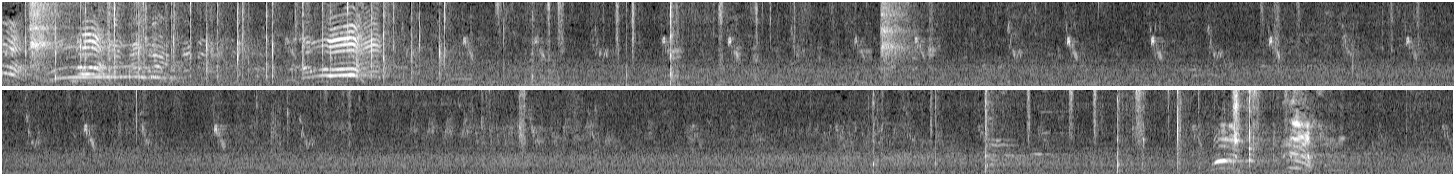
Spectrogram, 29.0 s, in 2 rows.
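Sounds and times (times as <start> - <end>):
birds chirping: 1.3 - 29.0
racket striking tennis ball: 5.0 - 7.6, 23.2 - 27.3.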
